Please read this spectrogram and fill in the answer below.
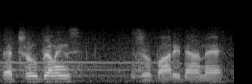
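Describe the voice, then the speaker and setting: A man's voice: fairly low pitch, a little fast, natural voice. An actor playing a brusque, authoritative policeman giving curt orders in a 1950s television crime drama. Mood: stern, impatient. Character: brusque, commanding uniformed policeman. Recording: dull, noisy old 1950s film soundtrack.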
